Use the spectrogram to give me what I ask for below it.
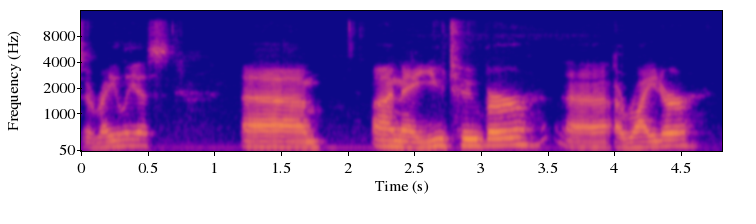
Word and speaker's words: Seralius: And for viewers, again, the last name is pronounced Seralius. Every now and then people think Seralius, but it's Seralius.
